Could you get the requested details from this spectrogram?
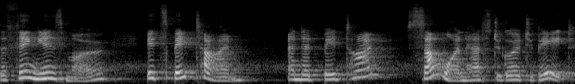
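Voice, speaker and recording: In a put-on character voice, a woman speaks at a fairly slow pace with a fairly high pitch and a warm, gentle tone. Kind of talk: bedtime story. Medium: read story.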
